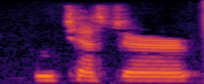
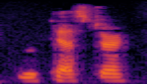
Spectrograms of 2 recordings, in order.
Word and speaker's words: Gloucester: Gloucester, Marblehead. Oh, sorry, Gloucester, Marblehead. – He still mispronounces it.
